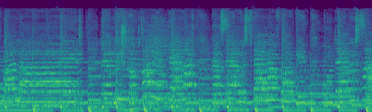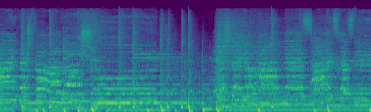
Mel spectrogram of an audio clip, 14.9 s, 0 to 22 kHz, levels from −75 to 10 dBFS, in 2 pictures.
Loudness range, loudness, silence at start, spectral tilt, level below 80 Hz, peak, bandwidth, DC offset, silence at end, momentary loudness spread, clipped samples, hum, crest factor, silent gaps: 2 LU; -13 LUFS; 0 s; -4.5 dB/octave; -22 dBFS; 0 dBFS; 17 kHz; under 0.1%; 0 s; 4 LU; under 0.1%; none; 14 dB; none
